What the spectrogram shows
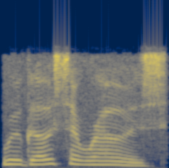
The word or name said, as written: rugosa rose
